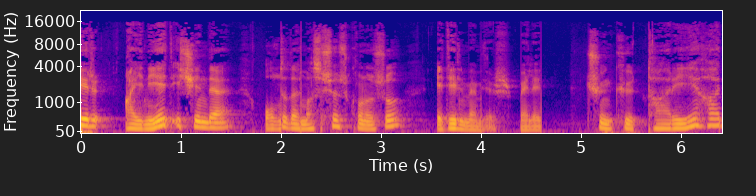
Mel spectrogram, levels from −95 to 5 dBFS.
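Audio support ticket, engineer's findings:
Chunks out of order, 2.0–2.4 s and 4.0–4.6 s: 200 ms chunks played one and two chunks late, giving jumbled speech.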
